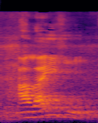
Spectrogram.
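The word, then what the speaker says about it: عليهِ: Jadi huruf mad dibacanya bukan pakai e tapi pakai i. Dalam abjal kita bukan bacanya alai tapi alai alaihi pakai i seperti tadi kita doa qunut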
